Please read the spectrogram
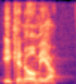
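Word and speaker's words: oikonomia (οἰκονομία): That word dispensation is the Greek word oikonomia, or oikonomia. That's how you say it, oikonomia.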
